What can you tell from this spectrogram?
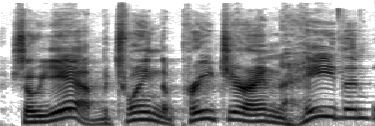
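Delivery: exaggerated folksy announcer; hammed-up show intro. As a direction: swing big into the catchphrase. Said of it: "do the whole show like that".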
